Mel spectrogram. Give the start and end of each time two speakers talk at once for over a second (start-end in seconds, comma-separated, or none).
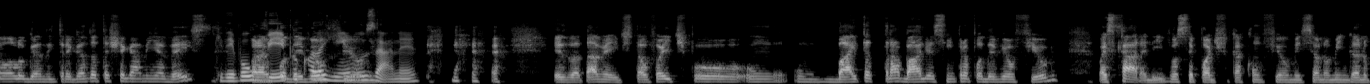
2.5-3.8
